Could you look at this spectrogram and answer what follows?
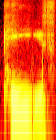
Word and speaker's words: Quays: So key is just plural. Keys is just plural of key, and a key is a like a feature of a port.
